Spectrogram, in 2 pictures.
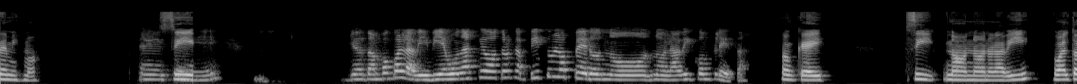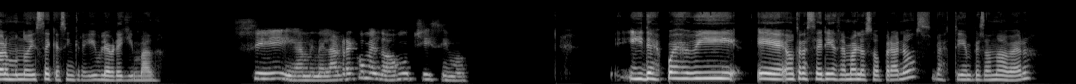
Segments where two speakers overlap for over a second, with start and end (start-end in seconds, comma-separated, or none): none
